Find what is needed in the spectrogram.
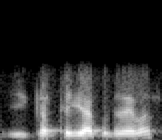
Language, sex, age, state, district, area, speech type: Urdu, male, 18-30, Bihar, Purnia, rural, conversation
